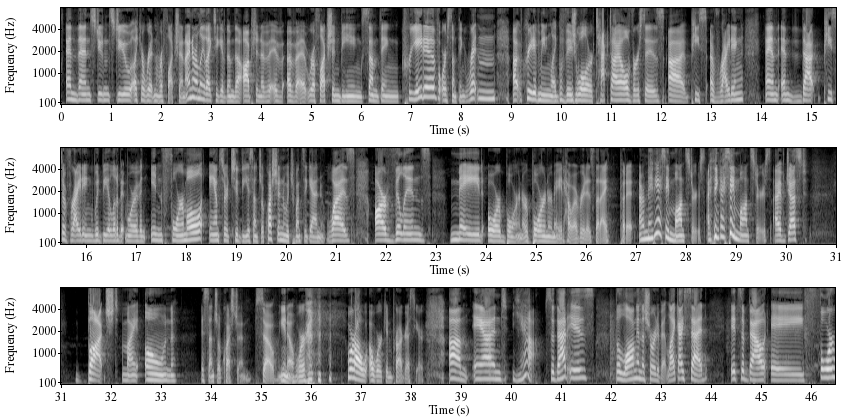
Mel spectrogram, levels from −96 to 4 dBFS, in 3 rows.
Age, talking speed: 30-49, 165 wpm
